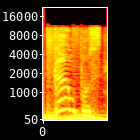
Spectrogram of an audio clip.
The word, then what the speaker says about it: campus: Campus é uma palavra paroxítona, porque tem a penúltima sílaba tônica. A sílaba can é pronunciada mais forte e campus termina em us.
